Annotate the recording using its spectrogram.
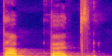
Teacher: suara hentakan tabbat kemudian setelah huruf ba ada huruf ta huruf Ta ini termasuk huruf hams dia disifati Dengan Hama berarti ada nafas yang keluar ataupun angin yang keluar tapi sedikit · ba di tasdikan Berarti ada suara hentakan tabbat kemudian setelah huruf ba ada huruf ta huruf Ta ini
